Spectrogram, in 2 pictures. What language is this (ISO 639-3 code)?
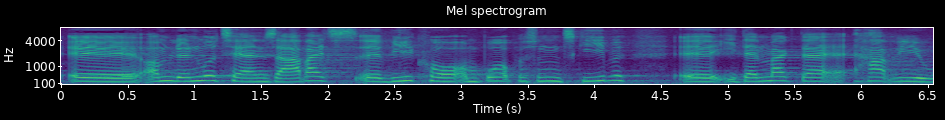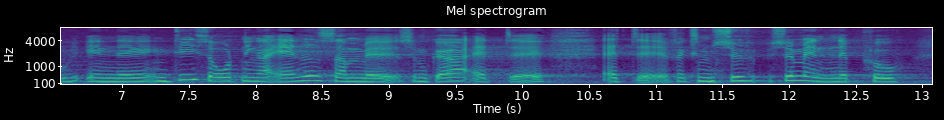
dan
